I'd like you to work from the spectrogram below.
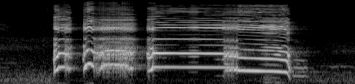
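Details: Young rooster crowing: two short choppy opening notes, then a long, harmonically rich, steady crow held for over a second before dropping off abruptly; quiet background.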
